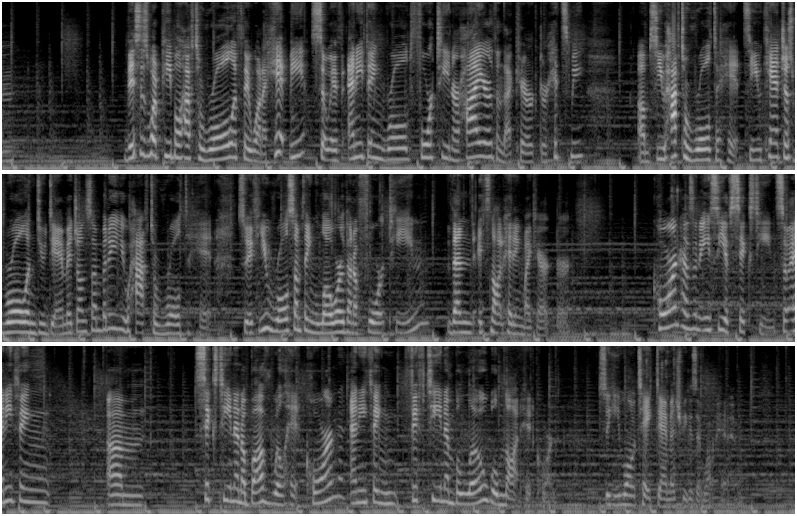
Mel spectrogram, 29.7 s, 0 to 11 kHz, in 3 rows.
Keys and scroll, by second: 16.5-16.9 scroll down 1, 16.9-18.2 scroll up 1, 19.9 scroll up 1, 20.4 scroll down 1.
